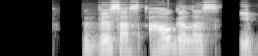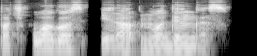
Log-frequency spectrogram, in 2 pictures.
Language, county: Lithuanian, Kaunas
